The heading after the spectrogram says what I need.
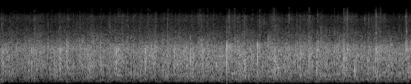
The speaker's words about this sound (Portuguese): Amém, amado? Vamos aplaudir o Senhor aí? Que Ele é uma escola de vida.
